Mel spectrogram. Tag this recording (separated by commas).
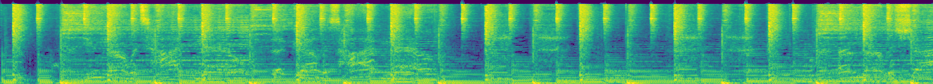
Music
